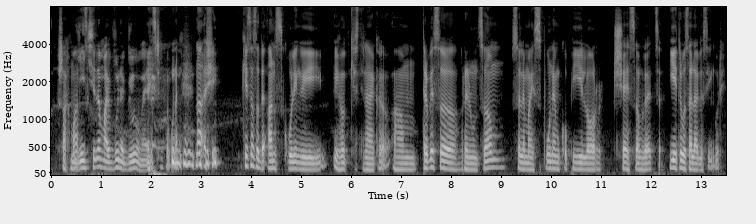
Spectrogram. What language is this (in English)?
Romanian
